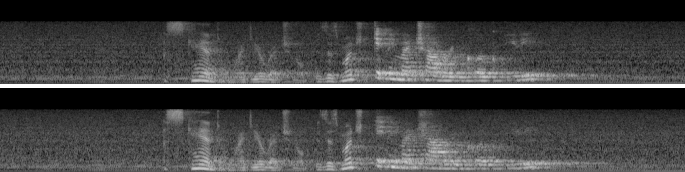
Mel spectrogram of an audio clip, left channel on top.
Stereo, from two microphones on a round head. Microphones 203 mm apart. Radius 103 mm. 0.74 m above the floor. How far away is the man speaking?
About 0.7 m.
